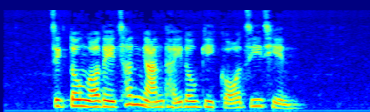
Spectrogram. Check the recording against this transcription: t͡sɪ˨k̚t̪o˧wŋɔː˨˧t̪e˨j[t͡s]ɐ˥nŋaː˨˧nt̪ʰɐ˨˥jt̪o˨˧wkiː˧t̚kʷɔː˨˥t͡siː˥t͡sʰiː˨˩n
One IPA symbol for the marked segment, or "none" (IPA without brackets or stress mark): t͡sʰ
